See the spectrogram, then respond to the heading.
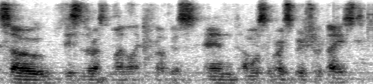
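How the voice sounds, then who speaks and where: Over noticeable background noise and audible room echo, a man with an English accent speaks at a very fast pace. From England. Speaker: relationship coach. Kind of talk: panel self-introduction.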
